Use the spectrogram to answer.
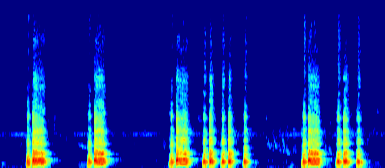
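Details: Mother hen on a quiet farm nest preparing to hatch eggs, clucking in single notes, then quick clusters of three to four raspy clucks with pauses in between.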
